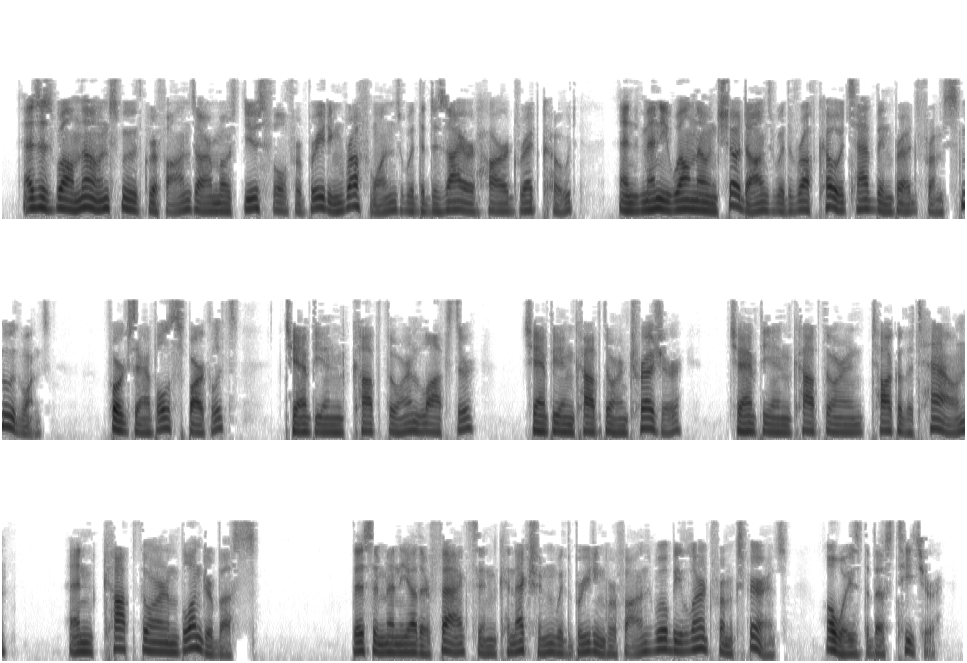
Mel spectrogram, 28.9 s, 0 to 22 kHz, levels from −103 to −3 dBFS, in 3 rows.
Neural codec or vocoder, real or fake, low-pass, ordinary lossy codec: codec, 24 kHz, 1.2 kbps, DualCodec; fake; 7.2 kHz; MP3, 24 kbps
